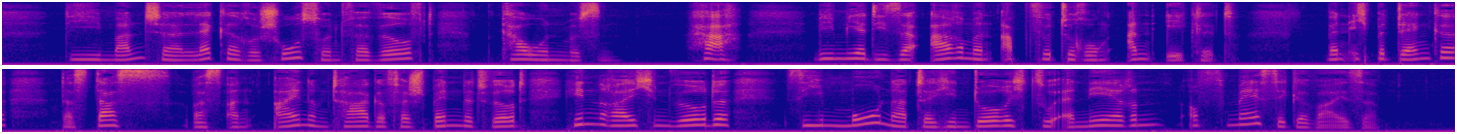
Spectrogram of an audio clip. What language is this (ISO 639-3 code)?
deu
